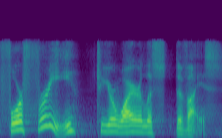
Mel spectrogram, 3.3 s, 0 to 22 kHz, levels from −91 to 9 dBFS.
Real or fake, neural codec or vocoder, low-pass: fake; codec, 24 kHz, 0.5 kbps, DualCodec; 7.2 kHz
